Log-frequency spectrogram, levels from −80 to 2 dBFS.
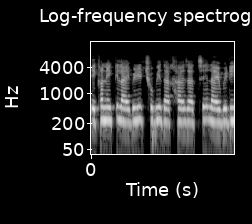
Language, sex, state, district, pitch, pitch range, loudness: Bengali, female, West Bengal, North 24 Parganas, 230 Hz, 220-240 Hz, -18 LUFS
